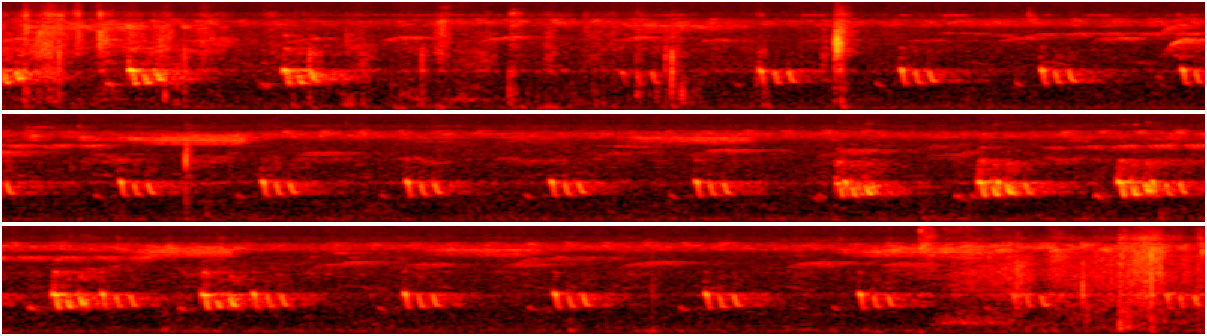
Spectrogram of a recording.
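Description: A bird repeating one short call over and over, about twice a second, with fainter, higher chirps of other birds around it. A louder wash of noise comes in near the end.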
